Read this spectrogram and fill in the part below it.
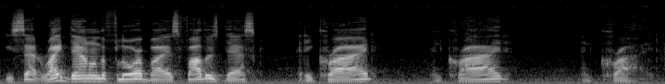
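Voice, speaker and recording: A man hosting a children's TV show, gently and expressively reading a story aloud to children. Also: on the low side, slow pace. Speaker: children's TV host.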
